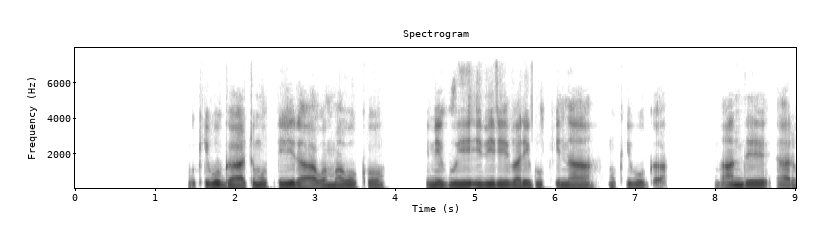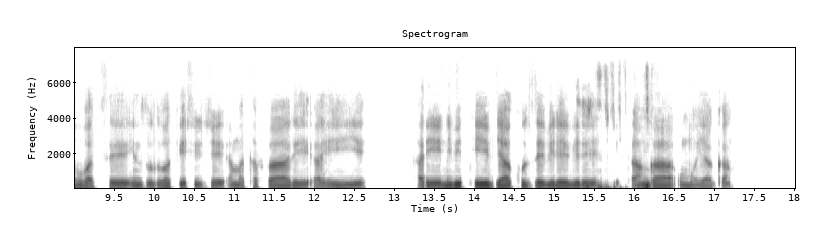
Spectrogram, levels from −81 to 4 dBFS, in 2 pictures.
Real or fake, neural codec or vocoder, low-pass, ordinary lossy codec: fake; codec, 24 kHz, 3.1 kbps, DualCodec; 7.2 kHz; MP3, 48 kbps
